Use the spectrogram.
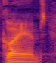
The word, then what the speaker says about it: Glamis: Oh, Is it Glams? Yeah, I it's typed in pronounced- Glamis. No, it's written Glamis. It's Okay. pronounced Glams.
